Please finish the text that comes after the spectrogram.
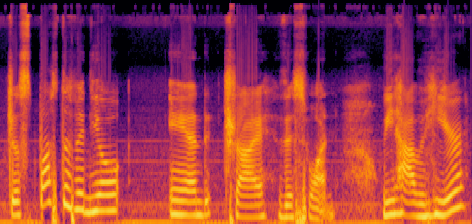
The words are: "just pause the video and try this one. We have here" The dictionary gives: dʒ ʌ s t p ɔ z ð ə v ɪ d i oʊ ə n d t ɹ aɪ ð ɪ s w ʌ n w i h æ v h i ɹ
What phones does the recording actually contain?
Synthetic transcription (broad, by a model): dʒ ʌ s t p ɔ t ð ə v ɪ d i oʊ ə n d t ɹ aɪ ð ɪ s w ʌ n w i h æ v h i ɹ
